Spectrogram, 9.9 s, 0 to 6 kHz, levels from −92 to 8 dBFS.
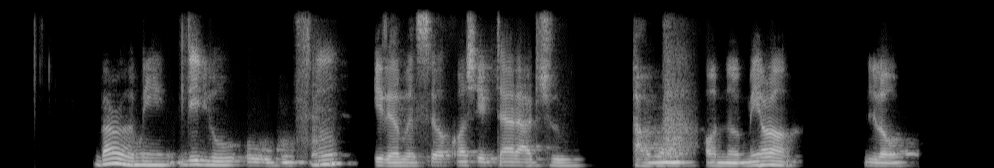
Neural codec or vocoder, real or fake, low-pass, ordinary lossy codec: codec, 16 kHz, 1 kbps, X-Codec, HuBERT features, trained on balanced general audio; fake; 5.4 kHz; none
